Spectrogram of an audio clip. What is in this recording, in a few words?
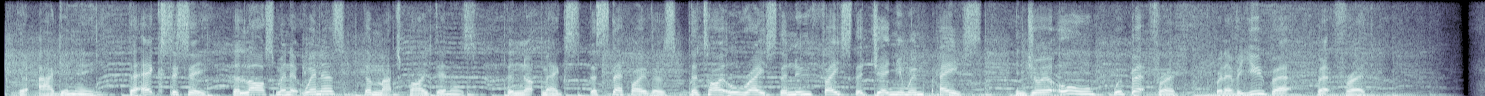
male english brummie accent commercial; english northern accents; betfred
